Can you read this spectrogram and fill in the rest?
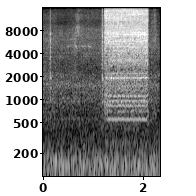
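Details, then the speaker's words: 2006 Dodge Caravan blower motor running after reconnecting its quick-disconnect wires with the key on: even, low fan hum with a brief unrelated whirring from the CD player; blower motor working normally. "That's my CD back in the background making some funky noises, so don't worry about that. That's a different issue. But this blower motor is working."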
